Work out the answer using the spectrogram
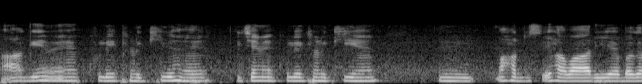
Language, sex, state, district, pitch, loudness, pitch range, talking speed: Hindi, male, Jharkhand, Deoghar, 165 Hz, -18 LUFS, 160-170 Hz, 150 wpm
